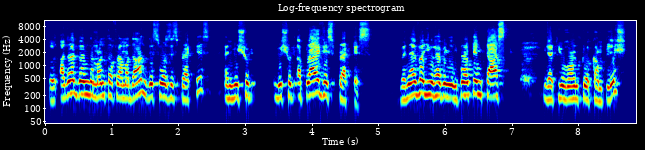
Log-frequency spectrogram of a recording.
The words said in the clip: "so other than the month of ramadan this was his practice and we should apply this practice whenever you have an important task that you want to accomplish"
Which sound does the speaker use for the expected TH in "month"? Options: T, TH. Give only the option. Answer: T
